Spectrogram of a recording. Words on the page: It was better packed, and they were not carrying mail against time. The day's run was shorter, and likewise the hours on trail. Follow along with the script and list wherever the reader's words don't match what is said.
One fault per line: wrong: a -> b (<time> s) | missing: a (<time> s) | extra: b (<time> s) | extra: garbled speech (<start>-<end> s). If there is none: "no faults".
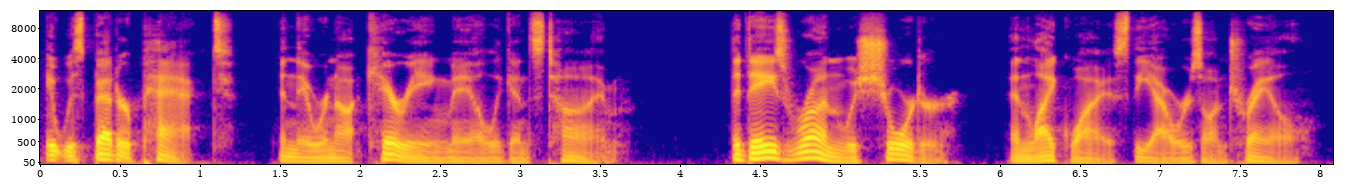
no faults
